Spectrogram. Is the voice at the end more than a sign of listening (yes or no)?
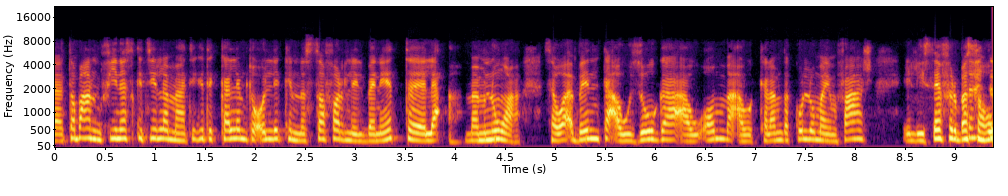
yes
